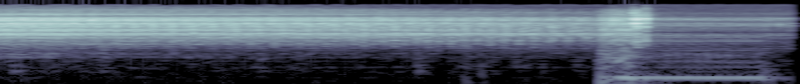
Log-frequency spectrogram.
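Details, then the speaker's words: Old piano motor after a no-start repair, armature removed and reinstalled with the marks lined up, reassembled and powered: it starts instantly with a clean, steady low hum and runs smoothly with no stutter or arcing crackle. "now we have the motor reassembled got power to it and we're going to plug it in and see what we have instant start"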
